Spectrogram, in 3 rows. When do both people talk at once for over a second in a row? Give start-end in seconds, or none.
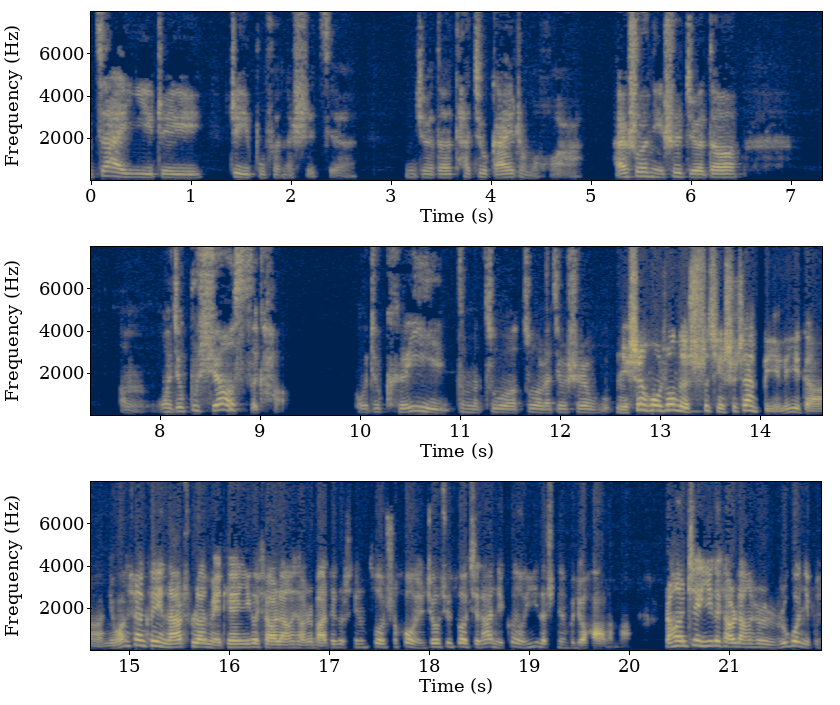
none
